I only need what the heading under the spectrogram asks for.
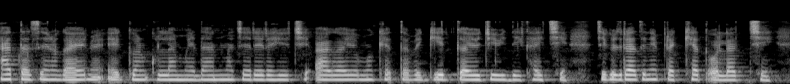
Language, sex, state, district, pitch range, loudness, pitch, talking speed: Gujarati, female, Gujarat, Valsad, 210-225 Hz, -17 LUFS, 215 Hz, 175 wpm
